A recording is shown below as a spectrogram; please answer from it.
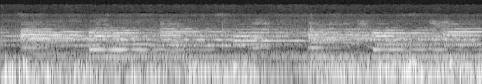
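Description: Church bells in the San Martino tower ring with sustained, overlapping metallic tones and repeated strikes, close and resonant, with a low rumbling hum underneath.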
